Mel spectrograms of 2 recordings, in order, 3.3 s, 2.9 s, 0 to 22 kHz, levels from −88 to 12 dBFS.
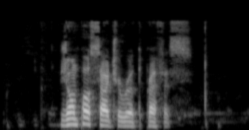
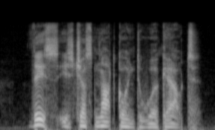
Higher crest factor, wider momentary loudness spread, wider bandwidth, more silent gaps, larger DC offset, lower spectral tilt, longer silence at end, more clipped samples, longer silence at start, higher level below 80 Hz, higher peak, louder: about the same, 18 dB vs 16 dB; first, 18 LU vs 7 LU; about the same, 11.5 kHz vs 11 kHz; neither; neither; about the same, -5.5 dB/octave vs -4.5 dB/octave; first, 0.85 s vs 0.2 s; neither; first, 0.8 s vs 0.4 s; second, -68 dBFS vs -40 dBFS; about the same, -2 dBFS vs -2 dBFS; about the same, -18 LUFS vs -18 LUFS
